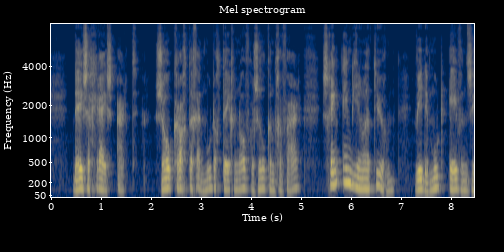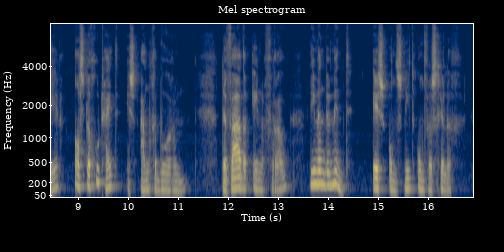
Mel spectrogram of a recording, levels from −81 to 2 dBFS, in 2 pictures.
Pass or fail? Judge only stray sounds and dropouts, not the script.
pass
